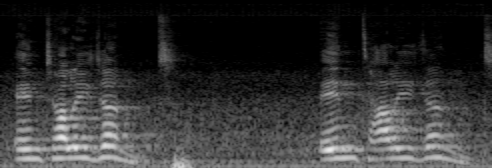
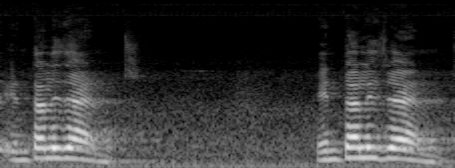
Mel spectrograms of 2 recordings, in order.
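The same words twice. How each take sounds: First: इंटेलिजेंट with a soft dental t and light vowels; correct way. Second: इंटेलिजेंट with hard retroflex t, Indian style. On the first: Shown as a demonstration. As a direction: say इंटेलिजेंट the proper English way. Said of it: "इंटेलिजेंट ऐसे बोलते हैं". (सही अंग्रेज़ी उच्चारण में इंटेलिजेंट) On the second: Retold or imitated. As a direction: imitate how Indians say इंटेलिजेंट. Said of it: "हम क्या बोलते हैं?". (भारतीय अंदाज़ में इंटेलिजेंट)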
